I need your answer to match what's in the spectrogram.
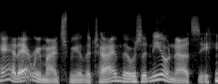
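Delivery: dopey, cartoon dad style voice. Streamer rereading a chat message the way they wanted to; Peter Griffin voice. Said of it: "I wanted to read that in like the Peter Griffin voice".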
